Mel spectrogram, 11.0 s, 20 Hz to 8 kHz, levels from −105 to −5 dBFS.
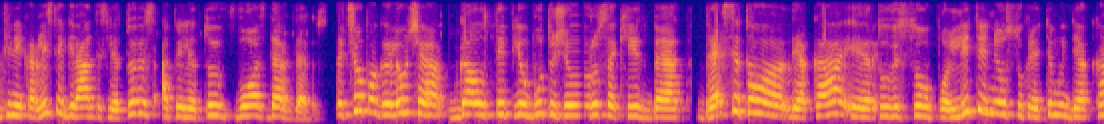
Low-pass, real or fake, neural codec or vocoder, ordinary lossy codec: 7.2 kHz; real; none; Opus, 64 kbps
